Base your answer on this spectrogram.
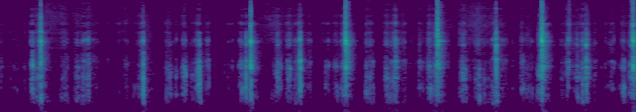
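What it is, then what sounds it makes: Ceramic lidded salt dish, tapped. Fingertips and short nails tap rapidly on the ceramic lid of a small, hollow, white lidded salt dish resting on a wooden board. The result is a quiet, uneven stream of crisp, bright clicks with a high ceramic tone that stop almost instantly, with louder taps standing out among softer ones and almost no low end.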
